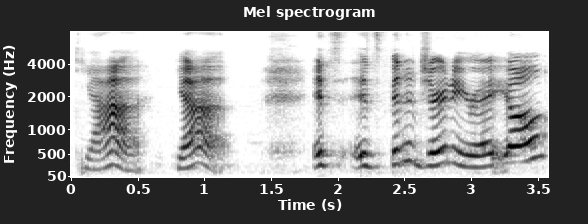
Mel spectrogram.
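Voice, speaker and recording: A woman with a fairly high voice moderates a casual online panel. Her talk is chatty and informal, recorded over a video call. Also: animated, takes it slowly, pushed and bright. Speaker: moderator of a panel with theater designers.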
